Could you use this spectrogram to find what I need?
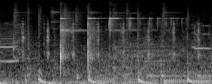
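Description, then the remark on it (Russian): A coin tossed for heads or tails gives one sharp, bright metallic ping with a short high ring, heard over a steady, busy background of low rhythmic sounds. No one speaks. “Один к двум, орел или решка?”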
